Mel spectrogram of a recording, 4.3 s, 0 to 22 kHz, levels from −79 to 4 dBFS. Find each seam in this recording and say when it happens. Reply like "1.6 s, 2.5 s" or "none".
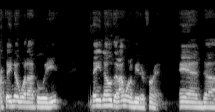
1.7 s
